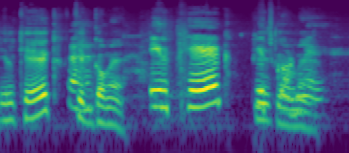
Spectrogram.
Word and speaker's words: ILKeek: So guys, this is ill cake pit gourmet. Am I pronouncing it right? That's correct. Il cake pit gil cake pit gourmet.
